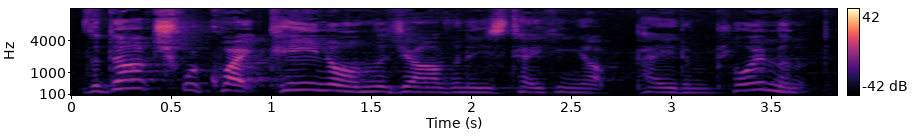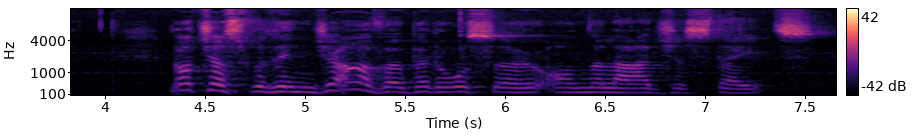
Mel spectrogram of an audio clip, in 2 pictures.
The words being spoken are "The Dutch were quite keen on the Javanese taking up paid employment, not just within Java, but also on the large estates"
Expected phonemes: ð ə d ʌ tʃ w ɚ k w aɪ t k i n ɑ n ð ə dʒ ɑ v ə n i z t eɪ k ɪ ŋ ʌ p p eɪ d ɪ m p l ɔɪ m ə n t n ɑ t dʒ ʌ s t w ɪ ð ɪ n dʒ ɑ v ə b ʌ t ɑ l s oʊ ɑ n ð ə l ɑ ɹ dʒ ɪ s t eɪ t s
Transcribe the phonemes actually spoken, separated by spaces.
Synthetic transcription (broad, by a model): ð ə d ʌ tʃ w ɚ k w aɪ t k i n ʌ n ð ə dʒ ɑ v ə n i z t eɪ k ɪ ŋ ʌ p p eɪ d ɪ m p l ɔɪ m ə n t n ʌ t dʒ ʌ s t w ɪ ð ɪ n dʒ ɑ v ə b ʌ t ɑ l s oʊ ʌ n ð ə l ɑ ɹ dʒ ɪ s t eɪ t s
